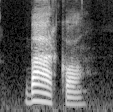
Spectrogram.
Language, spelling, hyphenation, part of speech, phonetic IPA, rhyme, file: Hungarian, bárka, bár‧ka, noun, [ˈbaːrkɒ], -kɒ, Hu-bárka.ogg
- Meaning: larger boat; barque, ark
